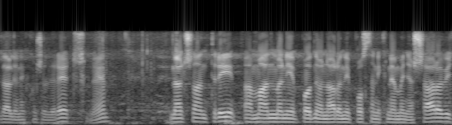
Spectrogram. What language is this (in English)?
Serbian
